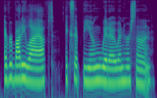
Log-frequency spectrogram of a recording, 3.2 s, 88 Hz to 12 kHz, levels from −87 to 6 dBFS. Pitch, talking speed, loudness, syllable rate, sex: 205 Hz, 170 wpm, -17 LUFS, 5.8 syllables/s, female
